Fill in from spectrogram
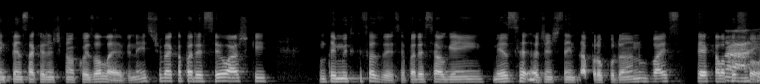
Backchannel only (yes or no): no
